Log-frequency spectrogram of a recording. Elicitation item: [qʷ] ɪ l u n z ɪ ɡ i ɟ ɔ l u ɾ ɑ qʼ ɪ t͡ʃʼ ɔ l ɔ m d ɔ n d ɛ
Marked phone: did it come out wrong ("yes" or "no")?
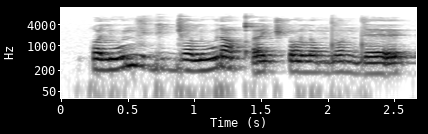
no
